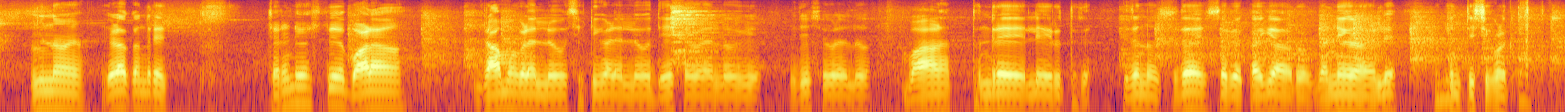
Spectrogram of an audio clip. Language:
Kannada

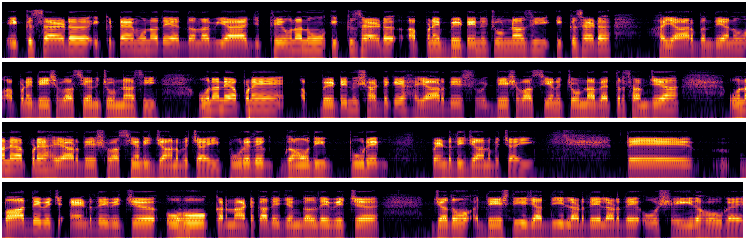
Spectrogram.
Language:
Punjabi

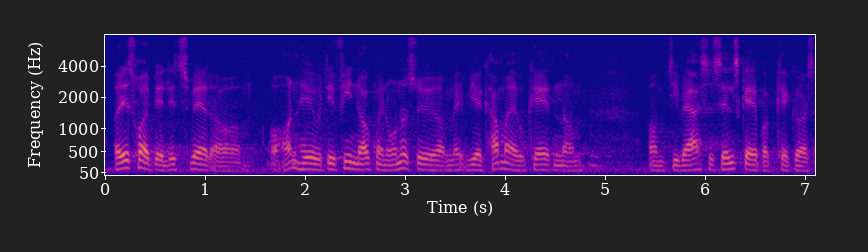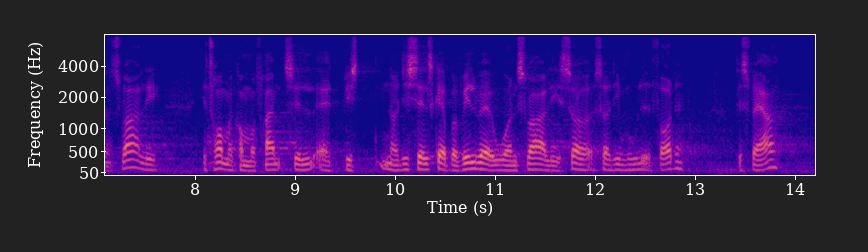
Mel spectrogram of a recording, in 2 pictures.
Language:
Danish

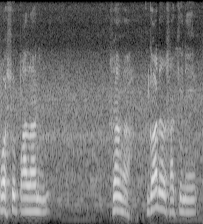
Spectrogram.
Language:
Nepali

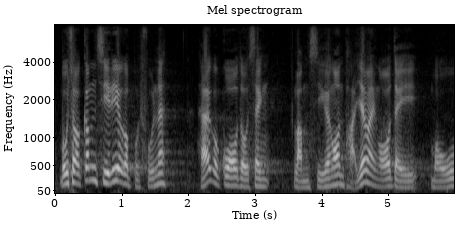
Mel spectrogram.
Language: Cantonese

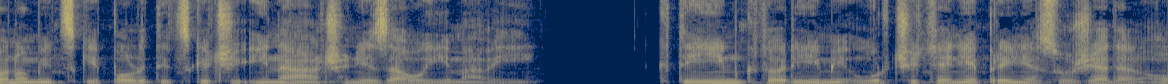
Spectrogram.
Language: Slovak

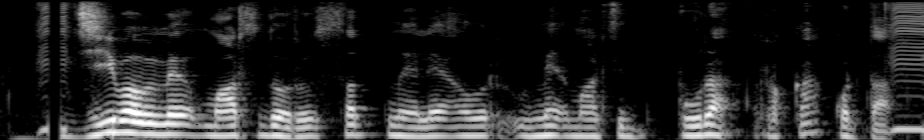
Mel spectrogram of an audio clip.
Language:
Kannada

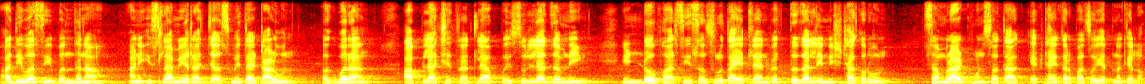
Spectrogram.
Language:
Konkani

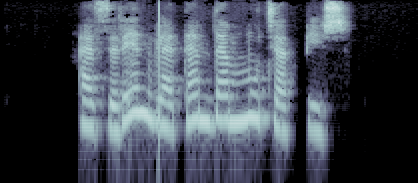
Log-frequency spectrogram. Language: Western Mari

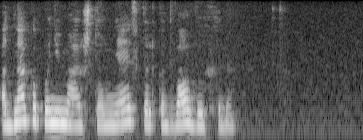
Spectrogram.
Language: Russian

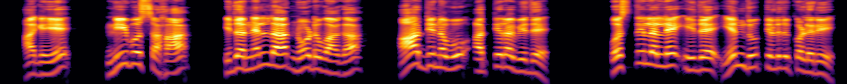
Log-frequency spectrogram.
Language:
Kannada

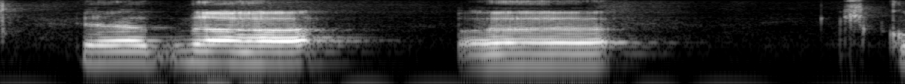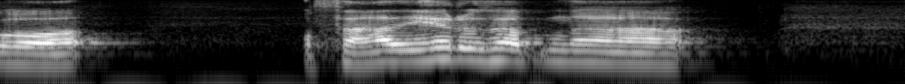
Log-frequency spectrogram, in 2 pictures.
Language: Icelandic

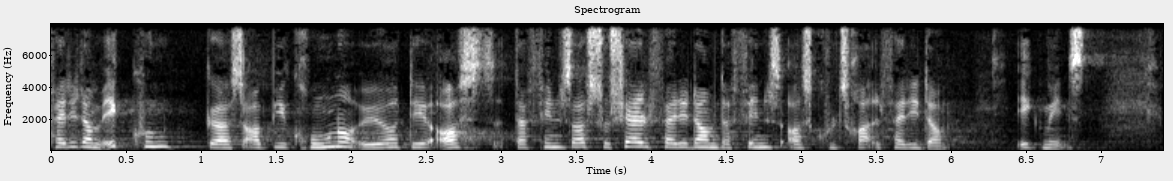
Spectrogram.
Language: Danish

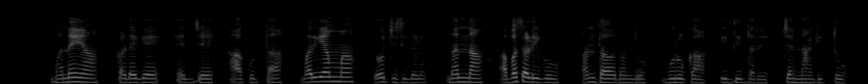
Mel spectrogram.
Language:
Kannada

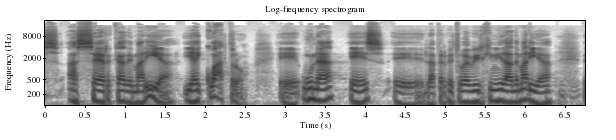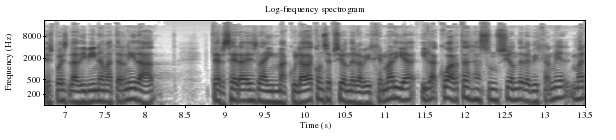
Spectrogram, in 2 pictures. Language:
Spanish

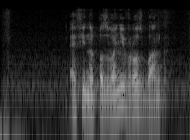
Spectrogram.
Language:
Russian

